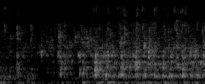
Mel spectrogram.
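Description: Bathroom tap running, water splashing into the sink, starting about half a second in.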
